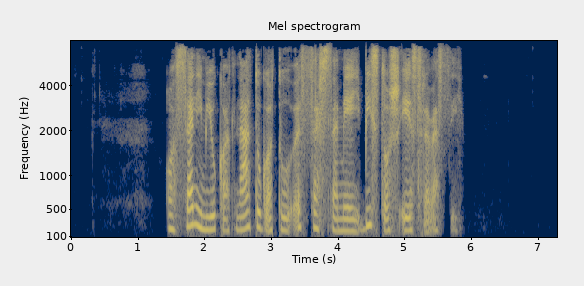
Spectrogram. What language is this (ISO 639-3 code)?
hun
